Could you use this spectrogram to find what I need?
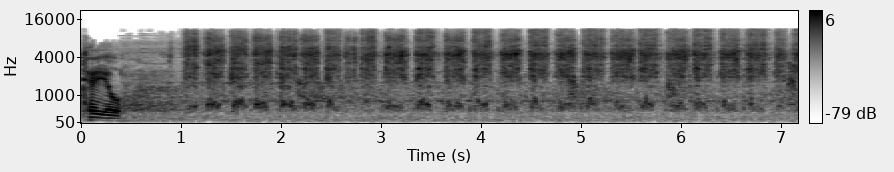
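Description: A small motor buzzes in quick, even pulses.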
